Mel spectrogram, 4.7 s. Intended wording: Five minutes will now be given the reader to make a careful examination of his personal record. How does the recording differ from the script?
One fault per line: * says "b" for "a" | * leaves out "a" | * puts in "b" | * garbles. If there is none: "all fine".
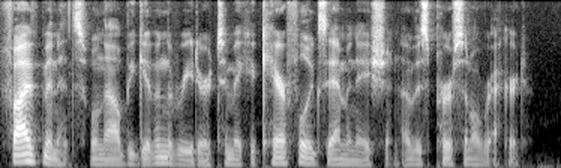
all fine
